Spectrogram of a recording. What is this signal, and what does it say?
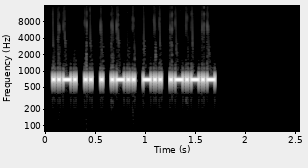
Morse code, heard as a keyed tone, about 41 wpm, 700 Hz. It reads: FIELD.
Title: Sentences from Top 1000 Words - Review Part 2 - 45wpm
